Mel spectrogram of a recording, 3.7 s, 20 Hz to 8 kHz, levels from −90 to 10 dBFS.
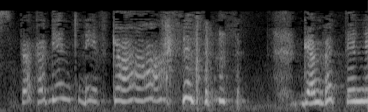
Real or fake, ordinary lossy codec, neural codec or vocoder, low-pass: fake; MP3, 24 kbps; codec, 16 kHz, 1.1 kbps, Voila-Tokenizer; 7.2 kHz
